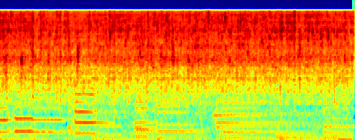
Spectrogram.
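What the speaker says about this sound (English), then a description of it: "You want it to get a nice sear before you flip it." Mortadella slices sear in a hot pan with a steady, close sizzle that runs the whole time, with faint scraping or stirring movements mixed in.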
